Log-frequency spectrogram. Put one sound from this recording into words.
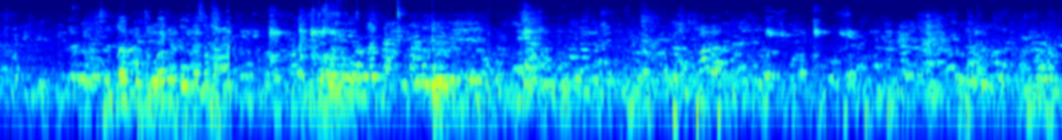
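Many men and women chatter all around.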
